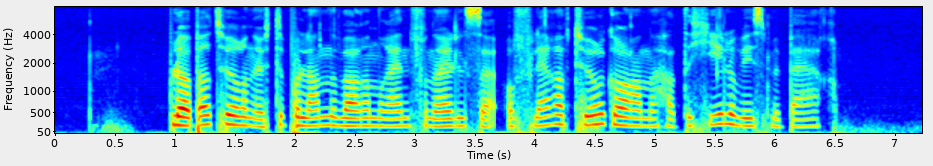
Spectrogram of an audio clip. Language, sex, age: Norwegian, female, 24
